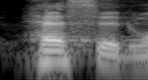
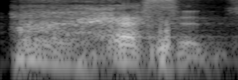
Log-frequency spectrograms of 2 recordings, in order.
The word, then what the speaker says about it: chesed: They do this thing where they actually do this thing with their throat. It sounds like they're going to spit, but they're hesed love. Because I tried to pronounce it hesed one time, and they said, no, that's not how it's pronounced. It's actually hesed.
